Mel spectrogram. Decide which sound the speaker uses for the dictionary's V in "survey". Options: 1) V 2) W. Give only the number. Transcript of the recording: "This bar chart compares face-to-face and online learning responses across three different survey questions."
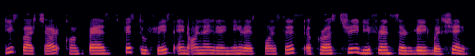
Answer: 1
